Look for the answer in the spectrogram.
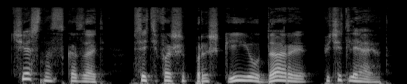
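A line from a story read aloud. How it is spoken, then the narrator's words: Sighing mutter. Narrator (Russian): вздохнув, пробормотала МДЖ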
